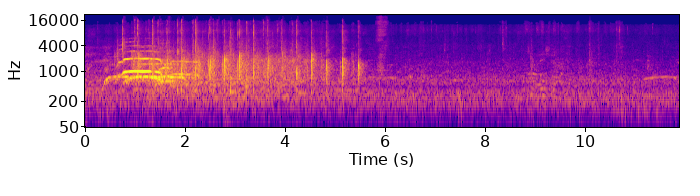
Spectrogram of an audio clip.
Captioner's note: applause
